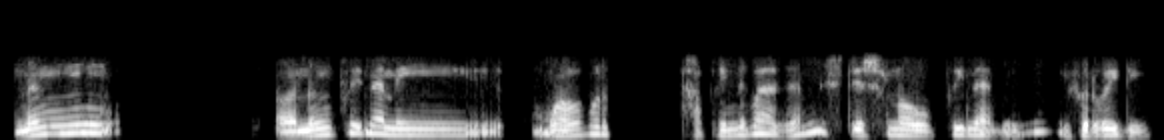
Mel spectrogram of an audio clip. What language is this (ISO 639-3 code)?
brx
